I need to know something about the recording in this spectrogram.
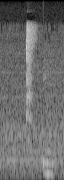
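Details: Hand hair reduction laser session with an ND:YAG (Gentle YAG) laser at larger spot size, performed by a dermatologist: brief hiss of cooling spray, then a short machine tone as the pulse fires; laser firing with cooling spray.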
